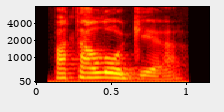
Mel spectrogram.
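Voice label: "patologiya", Azerbaijani; Orfoqrafiya Lüğəti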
